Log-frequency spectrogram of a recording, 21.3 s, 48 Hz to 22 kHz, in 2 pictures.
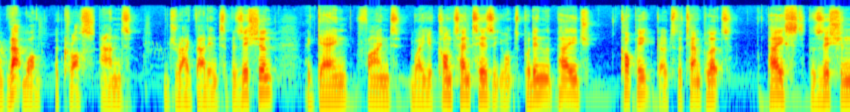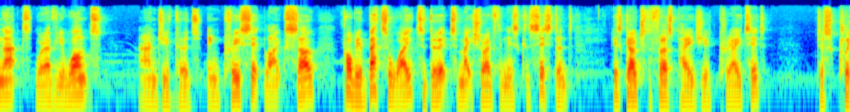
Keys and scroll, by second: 8.0 super+c, 9.5 super+v, 16.7 BackSpace.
